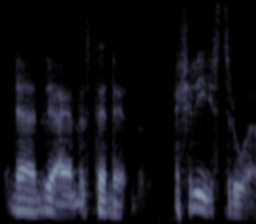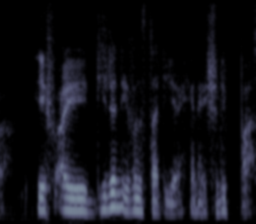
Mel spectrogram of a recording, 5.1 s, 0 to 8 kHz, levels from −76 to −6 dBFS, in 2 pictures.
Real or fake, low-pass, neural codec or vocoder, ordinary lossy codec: fake; none; codec, 16 kHz, 1 kbps, X-Codec, WavLM features, trained on Multilingual LibriSpeech; none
